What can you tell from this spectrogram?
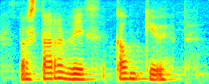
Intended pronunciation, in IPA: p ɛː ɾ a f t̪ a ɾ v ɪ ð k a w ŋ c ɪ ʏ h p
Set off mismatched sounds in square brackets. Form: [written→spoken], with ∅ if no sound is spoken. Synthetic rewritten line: p [ɛː→aː] ɾ a [f→s] t̪ a ɾ v ɪ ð k a w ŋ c ɪ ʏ h p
